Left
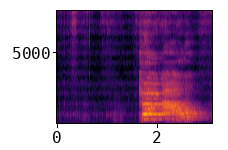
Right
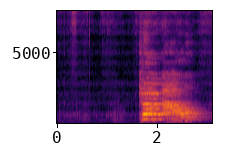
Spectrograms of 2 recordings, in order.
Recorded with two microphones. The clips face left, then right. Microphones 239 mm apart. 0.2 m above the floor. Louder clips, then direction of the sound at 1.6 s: Even; 5° left (ahead or behind).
